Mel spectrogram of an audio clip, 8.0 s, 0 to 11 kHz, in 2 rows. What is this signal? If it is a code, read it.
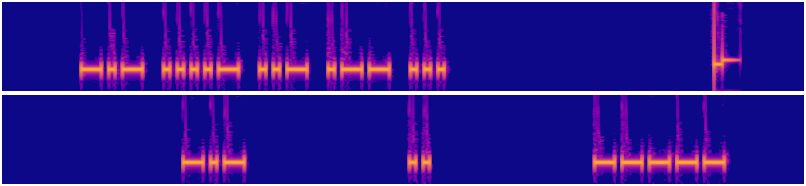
Morse code, heard as a keyed tone, about 36 wpm, spaced as for 19 wpm, 700 Hz. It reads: K4UWS KI0
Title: USA Call Signs - 8x Character Spacing - 35wpm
